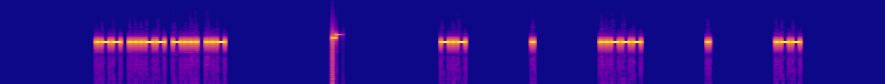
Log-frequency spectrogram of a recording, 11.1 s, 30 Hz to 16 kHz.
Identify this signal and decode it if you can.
Morse code, heard as a keyed tone, about 36 wpm, spaced as for 14 wpm, 700 Hz. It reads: W3BU KE2EW
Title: USA Call Signs - 8x Character Spacing - 35wpm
